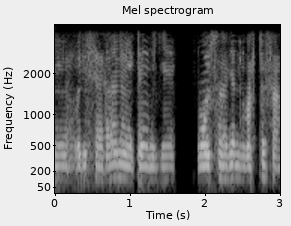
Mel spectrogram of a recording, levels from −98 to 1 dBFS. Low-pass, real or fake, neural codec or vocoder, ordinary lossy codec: 3.6 kHz; fake; codec, 44.1 kHz, 3.4 kbps, Pupu-Codec; none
